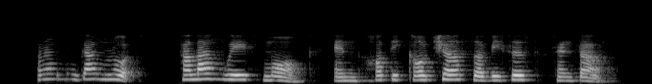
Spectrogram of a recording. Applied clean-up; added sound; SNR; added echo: neural mask model DeepFilterNet 3.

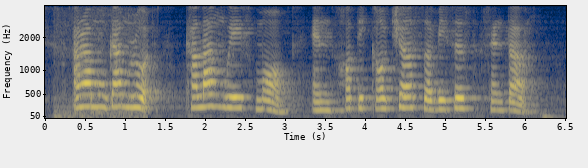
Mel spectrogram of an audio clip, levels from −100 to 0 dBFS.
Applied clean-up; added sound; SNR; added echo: none; Sink (filling or washing); 19 dB; reverberation time 1.0 s.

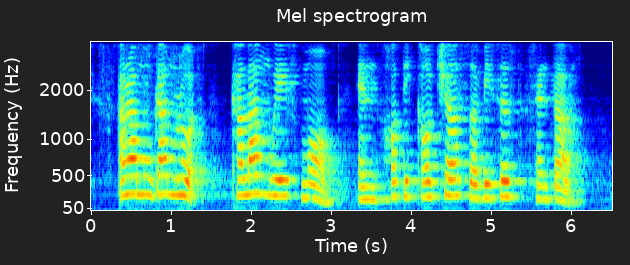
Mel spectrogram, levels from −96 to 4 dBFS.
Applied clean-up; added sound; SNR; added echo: neural separator model SepFormer DNS4.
